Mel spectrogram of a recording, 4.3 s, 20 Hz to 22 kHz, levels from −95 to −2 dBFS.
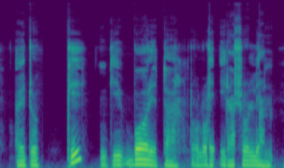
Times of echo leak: none

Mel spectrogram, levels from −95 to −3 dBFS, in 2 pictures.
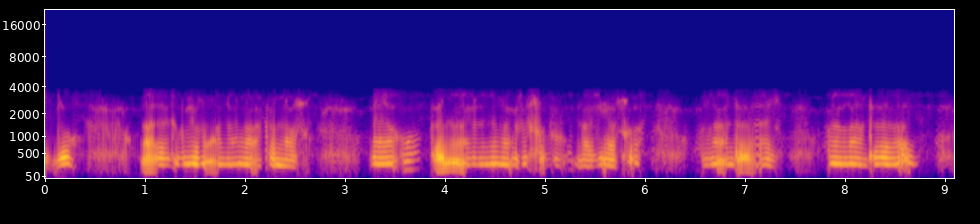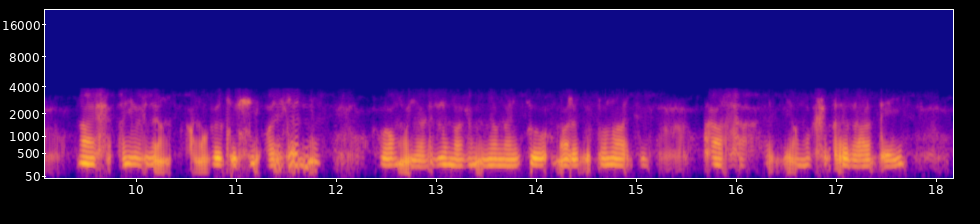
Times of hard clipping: none

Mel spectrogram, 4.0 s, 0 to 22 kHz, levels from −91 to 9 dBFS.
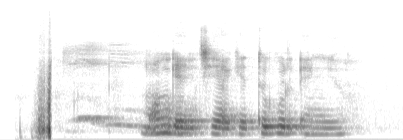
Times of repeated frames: none

